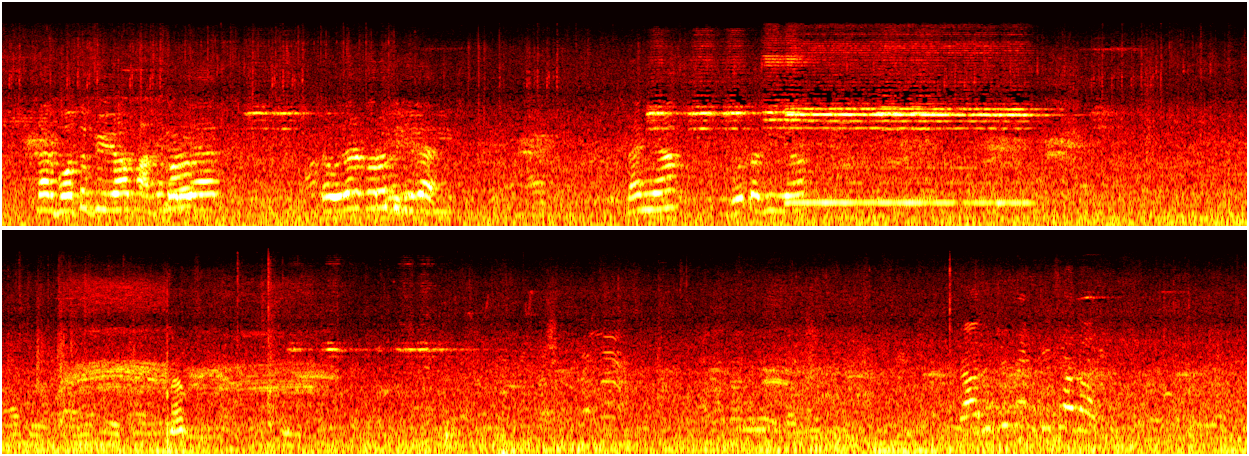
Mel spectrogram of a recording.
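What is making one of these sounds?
Men call out and talk loudly nearby.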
